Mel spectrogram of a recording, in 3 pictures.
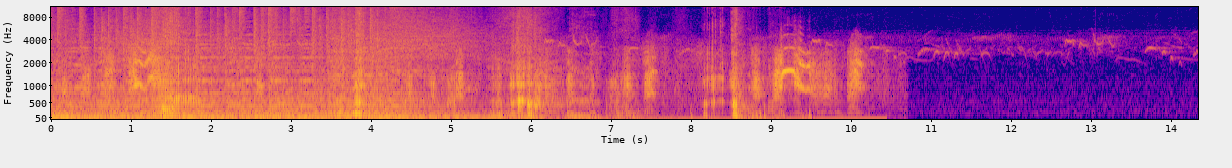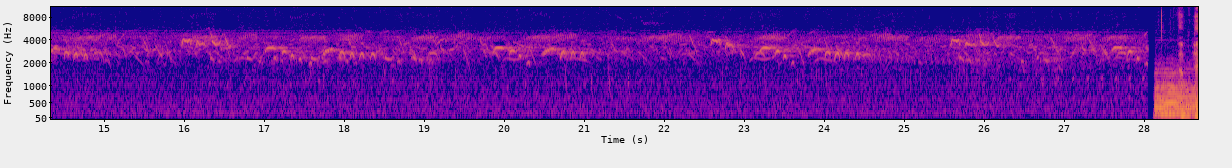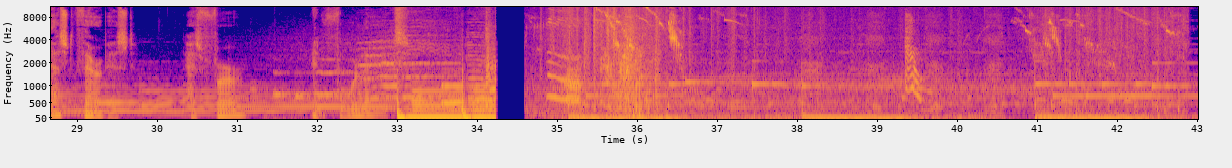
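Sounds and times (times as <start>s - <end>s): leopard snarling: 0.0s - 9.2s.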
